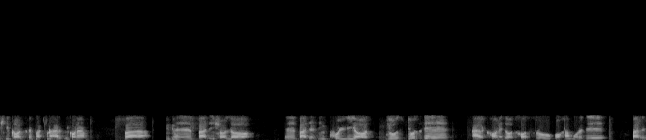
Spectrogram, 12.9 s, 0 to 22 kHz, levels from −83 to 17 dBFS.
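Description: From 0.54 to 3.32 s the sound is chopped by the voice detector. About 1 s of quieter passages becomes comfort noise, so the sound turns choppy. This is likely a detector switching on and off repeatedly.

From 5.08 to 5.7 s comfort noise replaces the background. The real background gives way to flat synthetic hiss about 7 dB quieter, likely because transmission paused during silence.

From 5.68 to 5.70 s the onset is clipped by the voice detector. The sound starts abruptly, its first 20 ms missing, likely from a detector reacting late.

From 7.48 to 12.66 s the choppy pattern returns, with about 1.3 s replaced by comfort noise. The whole clip stops at 4 kHz, as a G.711 call path would.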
